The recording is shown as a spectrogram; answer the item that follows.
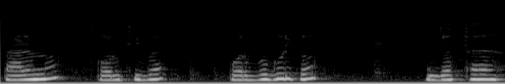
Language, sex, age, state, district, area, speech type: Odia, female, 45-60, Odisha, Ganjam, urban, spontaneous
